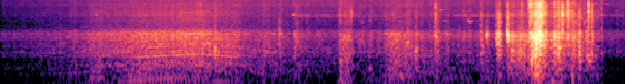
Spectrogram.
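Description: Vehicle engine running and pulling up through the gears with a rising whine, picked up by a dash camera's microphone. From about five seconds in come knocks and rattles, the loudest a sharp bang about eight seconds in.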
